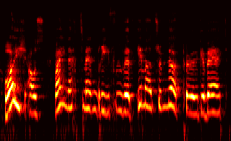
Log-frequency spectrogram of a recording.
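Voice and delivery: high, firm dragon voice; entschlossener kleiner Drache. A narrator's reading. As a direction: rule it out firmly as a little dragon. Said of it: "sagte Spekulatius entschlossen". (hohe, entschlossene Drachenstimme)

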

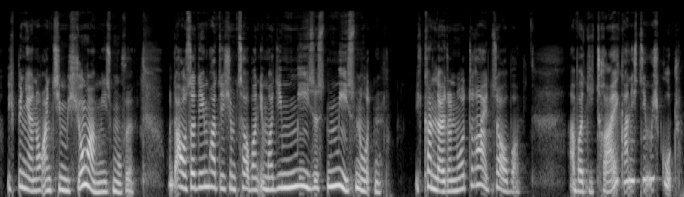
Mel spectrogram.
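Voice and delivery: a touch sheepish, then hopeful; lightly voiced young Miesmuffel, sheepish. Young Miesmuffel admits his few spells, mildly sheepish.

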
